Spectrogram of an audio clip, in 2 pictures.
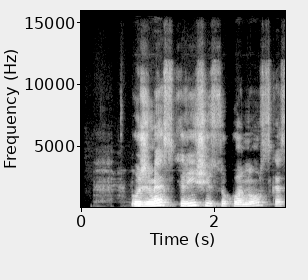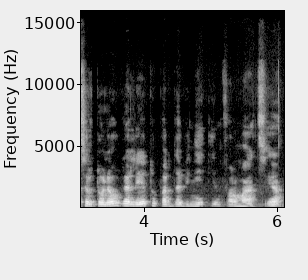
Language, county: Lithuanian, Kaunas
